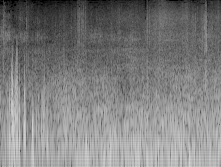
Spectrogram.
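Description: Wind buffeting the microphone over the steady low drone of a running engine, with a short loud burst just after the start.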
